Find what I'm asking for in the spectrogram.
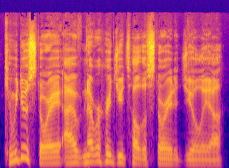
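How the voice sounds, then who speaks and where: A man's voice: mid-range voice, expressive, a bit bright, no echo, studio quality. A man hosting a radio show, telling stories and correcting his co-hosts in casual chat. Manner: fast-talking storyteller, correcting others. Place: radio studio.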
